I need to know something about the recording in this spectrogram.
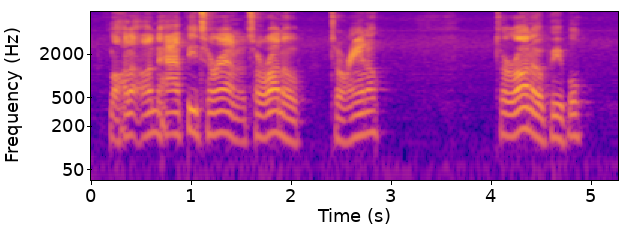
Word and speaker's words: Toronto: Torano. Toronto people. You don't pronounce the second T.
